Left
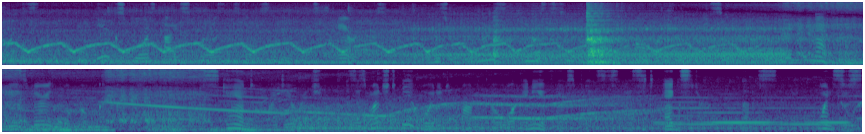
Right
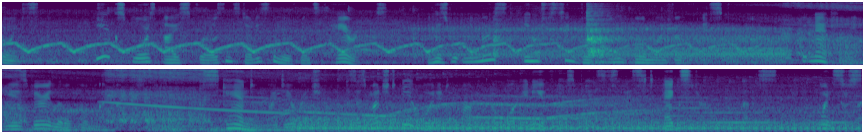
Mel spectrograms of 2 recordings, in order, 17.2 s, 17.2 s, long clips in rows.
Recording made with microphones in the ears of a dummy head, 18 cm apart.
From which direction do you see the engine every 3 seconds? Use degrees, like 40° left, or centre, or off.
70° left, 60° left, 40° left, centre, 50° right, 70° right.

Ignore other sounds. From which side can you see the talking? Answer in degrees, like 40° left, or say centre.
20° right.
